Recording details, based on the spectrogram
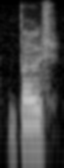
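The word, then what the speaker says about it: Boushh: Their suggestion is to remove Luke and Leia in the center of the print with Bosch Leia. Did I pronounce that right? Yeah, Bush.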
